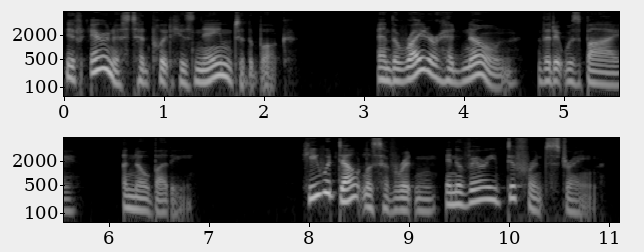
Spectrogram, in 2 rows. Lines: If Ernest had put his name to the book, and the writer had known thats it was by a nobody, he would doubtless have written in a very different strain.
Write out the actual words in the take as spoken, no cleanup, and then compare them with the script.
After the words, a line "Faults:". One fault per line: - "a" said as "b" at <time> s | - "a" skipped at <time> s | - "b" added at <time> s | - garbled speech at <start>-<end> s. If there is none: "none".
If Ernest had put his name to the book, and the writer had known that it was by a nobody, he would doubtless have written in a very different strain.
Faults:
- "thats" said as "that" at 4.7 s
